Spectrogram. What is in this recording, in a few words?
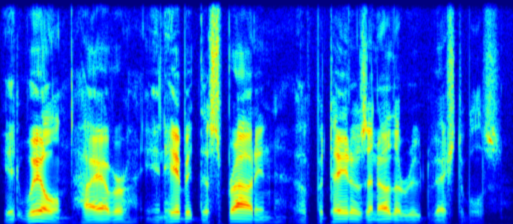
male speech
